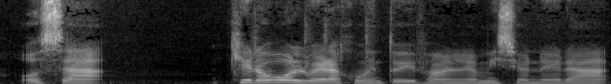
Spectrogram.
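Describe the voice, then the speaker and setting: An unremarkable speaking voice with ordinary pitch variation, on a very clean recording with a silent background. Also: woman. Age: 20s. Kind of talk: casual interview.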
